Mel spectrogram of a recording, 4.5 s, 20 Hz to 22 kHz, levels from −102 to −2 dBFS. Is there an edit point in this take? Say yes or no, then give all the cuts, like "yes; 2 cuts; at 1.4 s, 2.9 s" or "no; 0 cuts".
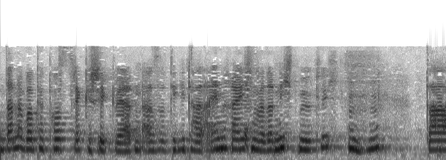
no; 0 cuts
